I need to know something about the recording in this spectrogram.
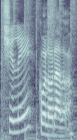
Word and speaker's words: chile colorado: Chile. Chile. Colorado. Like Colorado.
